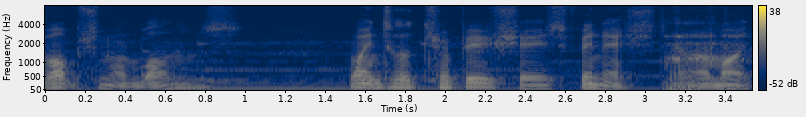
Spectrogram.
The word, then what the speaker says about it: trebuchet: go and watch the trebuchet test or trebuchet test people say it differently I think some people even say trebuchet but that's wrong I don't think you pronounce the T now let's see how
